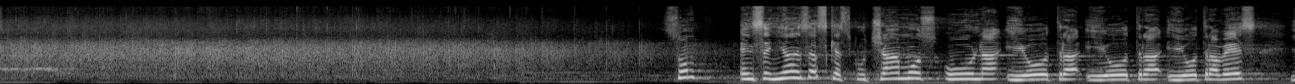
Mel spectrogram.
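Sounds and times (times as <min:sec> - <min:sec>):
audience applause: 0:00.0 - 0:06.7
speech: 0:06.7 - 0:12.9.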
